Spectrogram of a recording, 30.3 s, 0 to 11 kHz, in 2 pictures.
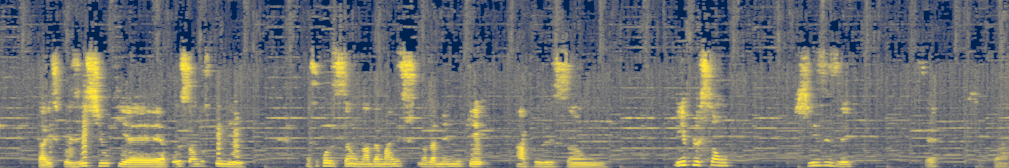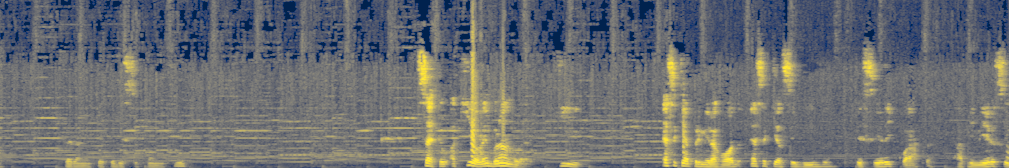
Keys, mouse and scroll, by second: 4.5-5.2 middle drag, 5.5 right click, 7.1 click, 8.1 click, 8.7 click, 9.3 click, 9.7 click, 10.1-11.0 drag, 11.3 middle click, 11.3 scroll down 1, 13.6 right click, 14.6 click, 15.6 click, 16.4-17.5 drag, 18.5-19.4 scroll down 1, 19.4 click, 20.9 middle click, 23.5 scroll up 1, 25.1 right click, 25.6 right click, 26.0 middle click, 26.8 right click, 27.8 right click, 28.4 right click, 29.5 click, 30.1 click.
